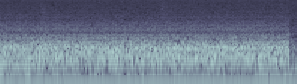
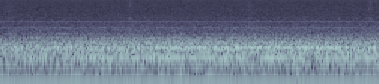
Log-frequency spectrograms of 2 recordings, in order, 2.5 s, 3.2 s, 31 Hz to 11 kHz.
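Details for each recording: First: The DP832 is a really nice instrument, but has a horrible, cheap and noisy fan. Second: Rigol DP832 power supply after replacing the noisy stock fan with a Noctua NF-R8, startup recorded with high amplification: soft, steady airy hum with a faint even tone and no rattle or whine; fan now almost silent.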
